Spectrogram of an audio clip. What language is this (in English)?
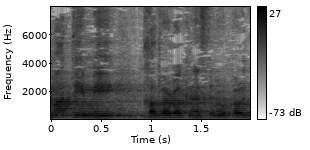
Hebrew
